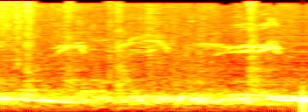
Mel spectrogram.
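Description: Domestic pigeons raised on an industrial farm coo steadily and close by, with soft, overlapping low coos and faint higher chirps continuing throughout and no speech.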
